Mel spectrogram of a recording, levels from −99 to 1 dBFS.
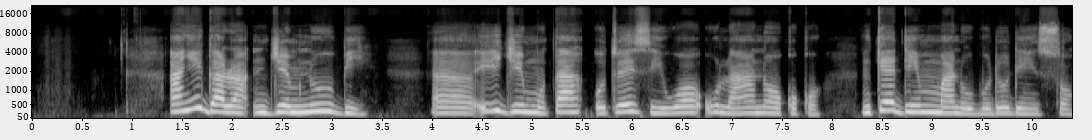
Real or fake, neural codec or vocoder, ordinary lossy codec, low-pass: real; none; Opus, 24 kbps; 19.8 kHz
